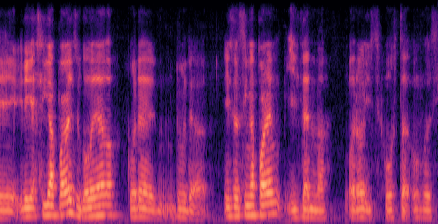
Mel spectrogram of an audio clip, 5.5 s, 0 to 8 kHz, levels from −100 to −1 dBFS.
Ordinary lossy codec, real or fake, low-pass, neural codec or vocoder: Opus, 24 kbps; fake; 7.2 kHz; codec, 44.1 kHz, 7.8 kbps, Pupu-Codec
